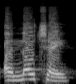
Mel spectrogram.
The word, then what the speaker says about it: Anokye: we all know okay it's pronounced a noche all right sorry thank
